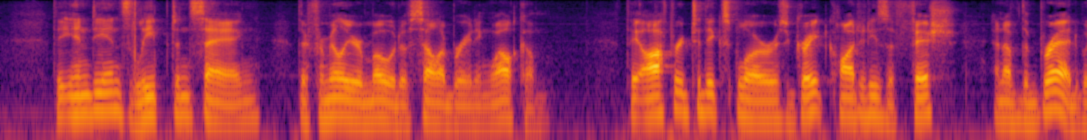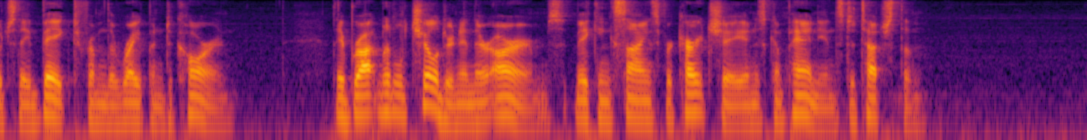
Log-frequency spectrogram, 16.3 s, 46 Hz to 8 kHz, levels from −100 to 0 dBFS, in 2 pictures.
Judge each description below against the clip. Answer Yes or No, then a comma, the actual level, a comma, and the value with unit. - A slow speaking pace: No, average, 175 wpm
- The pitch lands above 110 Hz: No, low, 100 Hz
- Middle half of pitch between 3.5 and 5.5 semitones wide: Yes, average, 4.8 semitones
